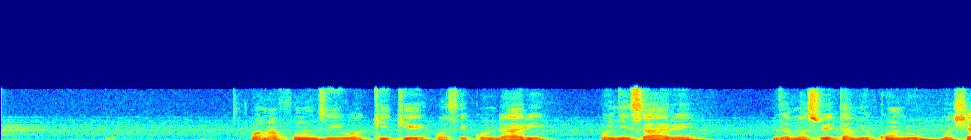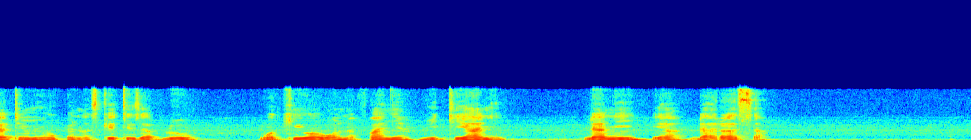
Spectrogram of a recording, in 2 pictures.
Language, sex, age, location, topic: Swahili, male, 18-24, Dar es Salaam, education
